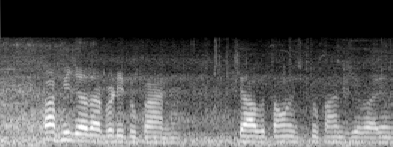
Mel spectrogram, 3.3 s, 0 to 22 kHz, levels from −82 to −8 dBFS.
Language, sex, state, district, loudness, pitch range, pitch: Hindi, male, Rajasthan, Bikaner, -16 LUFS, 140-155 Hz, 145 Hz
